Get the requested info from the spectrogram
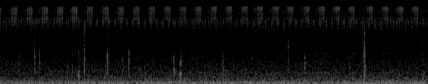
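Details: Summer crickets in tall grass keep up a steady, rapid high-pitched pulsing, with light patter-like clicks and a dull low rumble underneath.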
